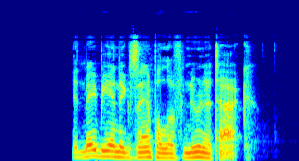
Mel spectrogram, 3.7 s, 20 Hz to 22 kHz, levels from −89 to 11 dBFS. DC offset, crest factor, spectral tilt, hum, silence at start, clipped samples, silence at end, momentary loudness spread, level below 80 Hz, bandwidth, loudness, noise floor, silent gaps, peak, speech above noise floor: under 0.1%; 14 dB; -6 dB/octave; none; 0.9 s; under 0.1%; 0.6 s; 13 LU; -54 dBFS; 9.2 kHz; -14 LUFS; -65 dBFS; none; -2 dBFS; 51 dB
